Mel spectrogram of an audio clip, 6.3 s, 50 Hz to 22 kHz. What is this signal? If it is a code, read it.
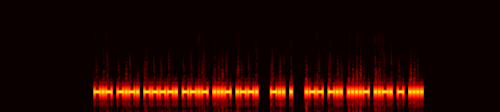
Morse code, heard as a keyed tone, about 51 wpm, 700 Hz. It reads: KC9QVP DE WD4FTH
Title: USA Callsign DE Callsign - 6 Characters - 50wpm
